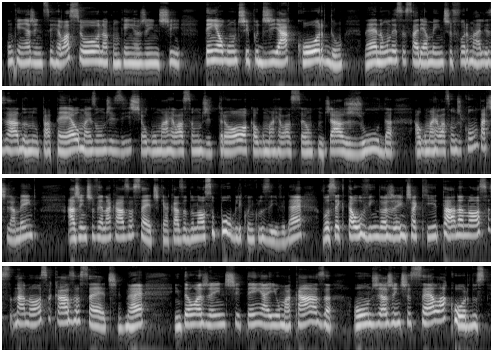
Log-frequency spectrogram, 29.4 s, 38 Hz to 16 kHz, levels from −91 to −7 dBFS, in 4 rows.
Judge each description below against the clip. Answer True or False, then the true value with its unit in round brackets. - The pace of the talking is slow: False (160 wpm)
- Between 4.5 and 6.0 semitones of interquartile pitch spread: False (3.3 semitones)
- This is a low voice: False (215 Hz)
